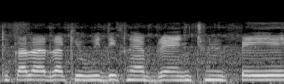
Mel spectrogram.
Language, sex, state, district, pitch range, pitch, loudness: Hindi, female, Bihar, Jamui, 200-210 Hz, 205 Hz, -13 LUFS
